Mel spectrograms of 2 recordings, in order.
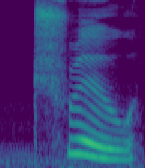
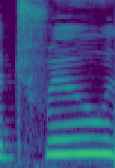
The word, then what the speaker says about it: true: 那美音部分呢，我们来看，首先是 leader，美音读 leader，前面的 true 同样是要注意不要读 true，应该是 t r tr true rue true，要听到里面的这个 rue 的声音才对。 A true leader， a true leader avails himself， avails himself，跟刚才英音是一样的发音， avails himself of the wisest， of the wisest counsel he can。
